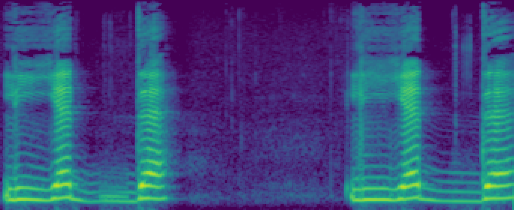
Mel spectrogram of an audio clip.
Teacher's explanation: آگے ہم نے یا کو ملایا دال کے ساتھ، دال پہ ہے شدہ، تھوڑا سا سٹریس دیتے ہوئے ادا کرنا اس کو لید لید. یہ جو سٹریس میں کس کو کہتی ہوں، یہ جو ہلکی سی آواز جو ہے ہم بالکل مائنر سی جو ہے ہم اس کو سٹریچ کرتے ہیں آواز کو، اس کو کہتے ہیں سٹریس دینا.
